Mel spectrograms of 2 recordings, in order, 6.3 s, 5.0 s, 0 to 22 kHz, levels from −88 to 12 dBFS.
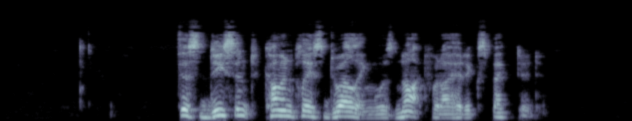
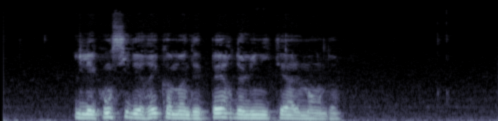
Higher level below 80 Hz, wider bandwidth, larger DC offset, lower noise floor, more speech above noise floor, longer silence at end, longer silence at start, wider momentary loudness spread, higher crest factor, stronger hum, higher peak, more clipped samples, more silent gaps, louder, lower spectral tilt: second, -64 dBFS vs -46 dBFS; about the same, 9.4 kHz vs 9.2 kHz; neither; first, -86 dBFS vs -53 dBFS; first, 69 dB vs 37 dB; second, 1 s vs 1.6 s; about the same, 0.8 s vs 0.75 s; first, 13 LU vs 10 LU; about the same, 18 dB vs 16 dB; neither; about the same, -2 dBFS vs -2 dBFS; neither; neither; about the same, -16 LUFS vs -17 LUFS; second, -4 dB/octave vs -8 dB/octave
